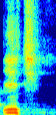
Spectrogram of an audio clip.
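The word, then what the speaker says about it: אִישׁ: a la persona es otra palabra y se pronuncia ich, una i, una s y una ch, una ich.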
